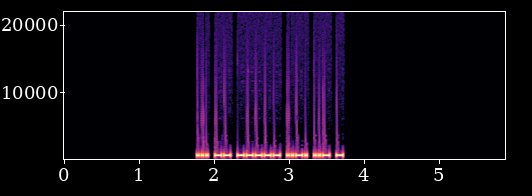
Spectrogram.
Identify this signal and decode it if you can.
Morse code, heard as a keyed tone, about 40 wpm, 700 Hz. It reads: SM0FUT
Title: DXCC-100 Call Signs - 6 Characters - Repeated 2x - 40wpm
